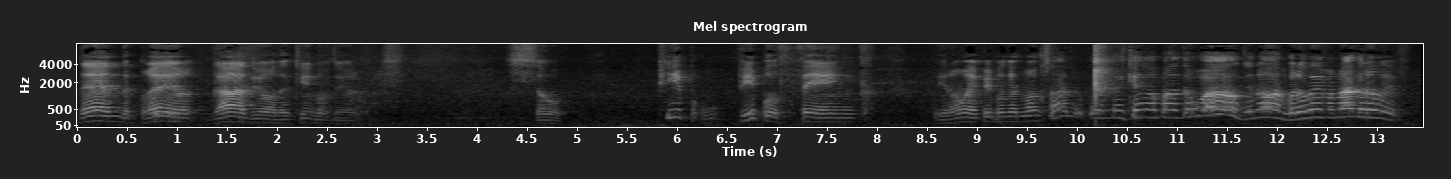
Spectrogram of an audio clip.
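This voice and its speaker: Israeli guy talking torah casually, gravelly bright voice, swings up and down a lot, echoey room. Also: on the high side, moderate pace, a little hiss or hum. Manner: animated, many restarts, rising to emphatic peaks. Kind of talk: casual religious talk.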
